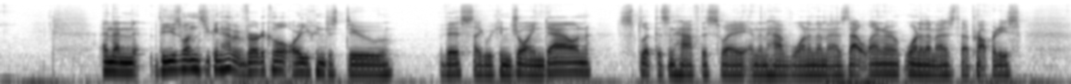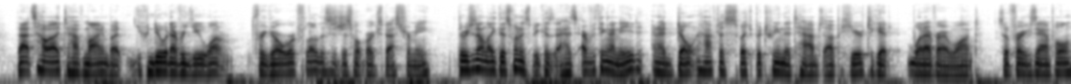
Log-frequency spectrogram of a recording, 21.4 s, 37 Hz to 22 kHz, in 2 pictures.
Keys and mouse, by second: 0.0 click, 1.6 click, 4.6 click, 6.6 click, 7.4 click, 8.7-9.8 drag, 10.6 click, 21.2 click.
